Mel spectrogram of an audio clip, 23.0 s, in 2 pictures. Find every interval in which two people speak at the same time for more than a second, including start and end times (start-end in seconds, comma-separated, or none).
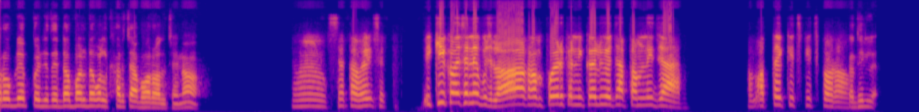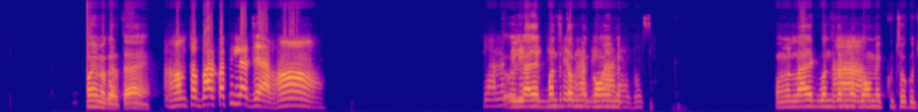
17.7-19.3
